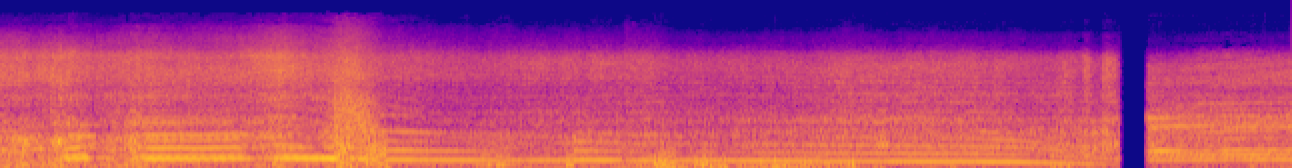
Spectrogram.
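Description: A rally car engine roars and revs hard as the car speeds closer.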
